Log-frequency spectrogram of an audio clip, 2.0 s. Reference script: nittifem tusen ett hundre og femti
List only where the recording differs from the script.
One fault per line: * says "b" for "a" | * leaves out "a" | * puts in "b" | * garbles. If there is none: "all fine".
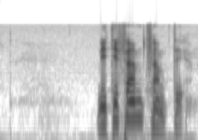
* leaves out "tusen ett hundre"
